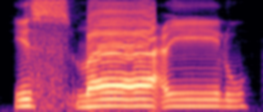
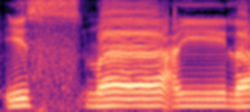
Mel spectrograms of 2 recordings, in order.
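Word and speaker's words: إسماعيل: Wa Ismaila, hati-hati jangan dibaca dengan wa is, jangan dibaca dengan sa ya, tapi sin.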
